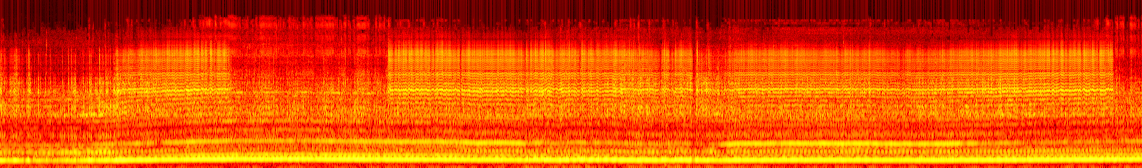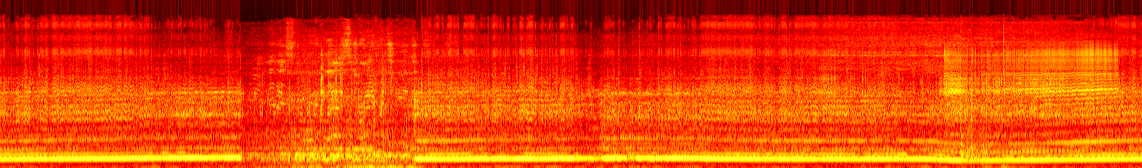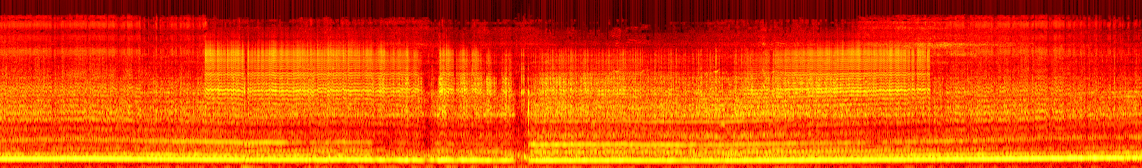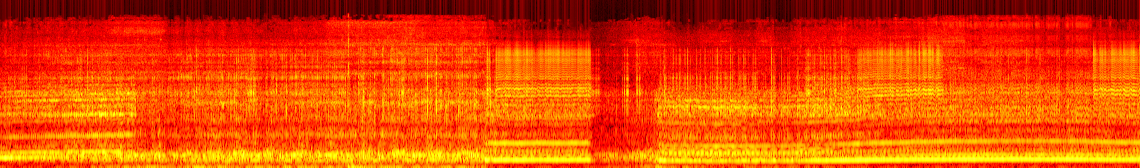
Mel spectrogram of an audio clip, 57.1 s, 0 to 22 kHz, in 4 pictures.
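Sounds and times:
electric motor whining: 0.0 - 57.0.

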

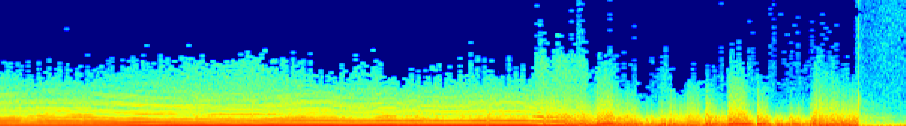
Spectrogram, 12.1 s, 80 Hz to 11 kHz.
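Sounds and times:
band droning chord: 0.0 - 12.0.

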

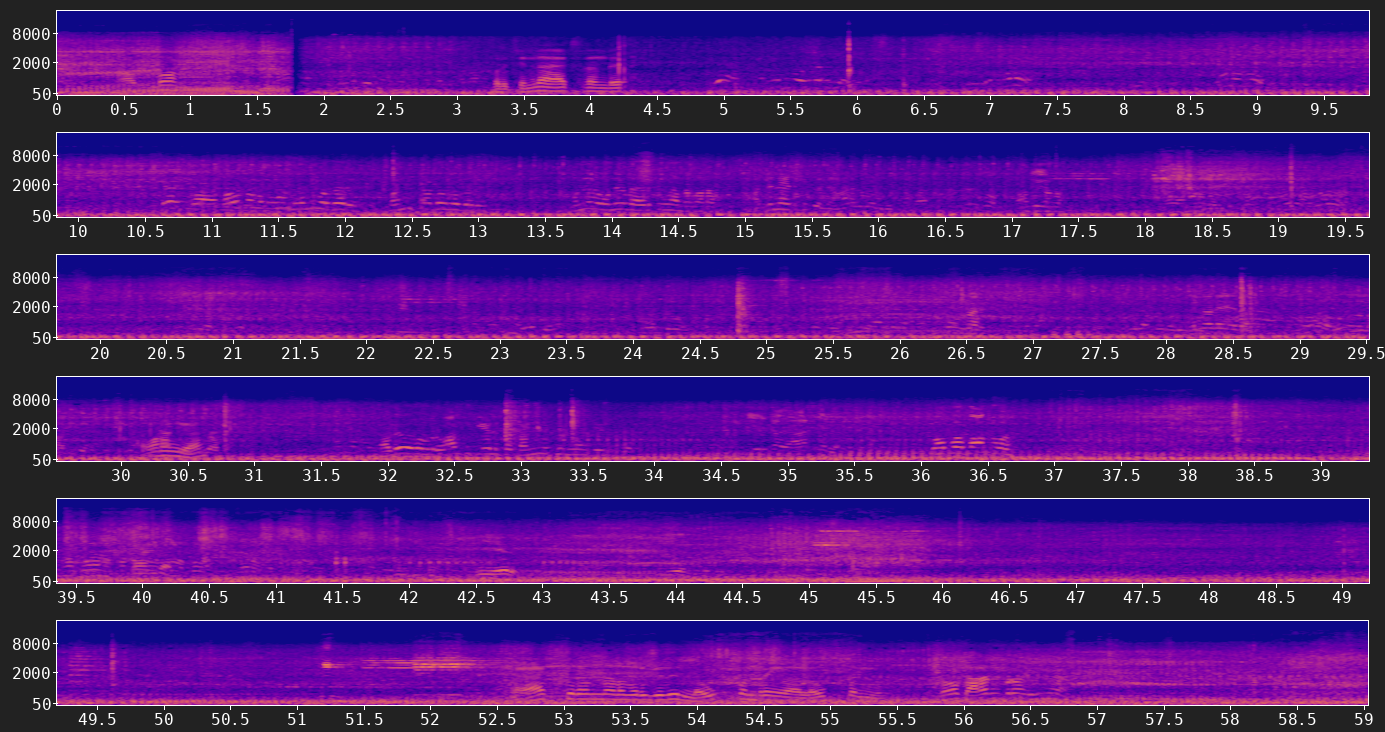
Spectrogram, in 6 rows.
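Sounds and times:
men talking: 0.4 - 37.2, 38.9 - 44.9, 52.4 - 57.8
motorcycle engine idling: 4.2 - 40.5.

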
